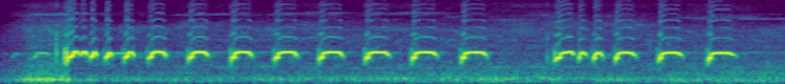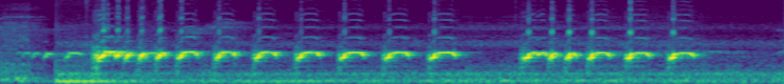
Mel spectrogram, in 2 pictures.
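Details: Local zebra dove singing loudly, used as a lure to call and provoke rivals; rapid runs of short, hooked, ringing notes repeated several times per second, about nine in a run, broken by brief pauses, with a second overlapping series.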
